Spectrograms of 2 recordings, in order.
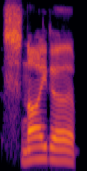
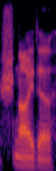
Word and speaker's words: Schneider: Yeah, Snyder Sorry, Schneider. I always mispronounce his name.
